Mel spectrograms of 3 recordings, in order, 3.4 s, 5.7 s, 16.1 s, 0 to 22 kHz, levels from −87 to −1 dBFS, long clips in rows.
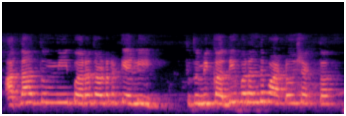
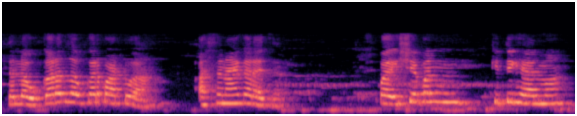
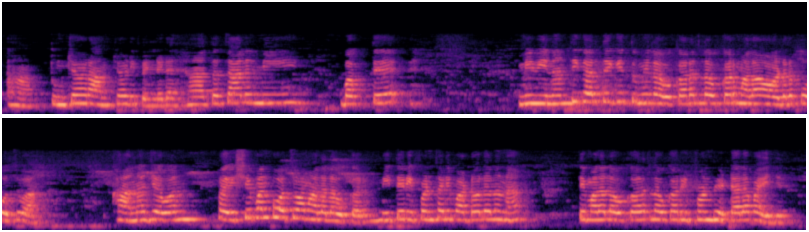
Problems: constant background noise, background conversations at intervals, echo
